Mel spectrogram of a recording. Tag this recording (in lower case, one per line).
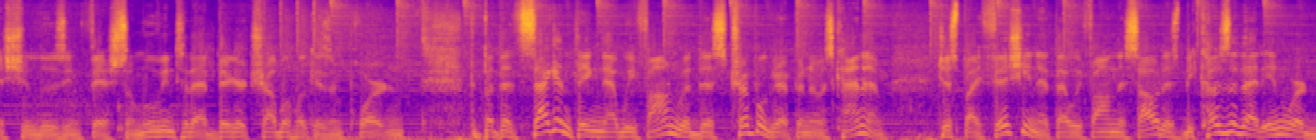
speech
music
